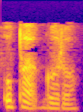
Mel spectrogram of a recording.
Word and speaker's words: Upa Guru: And I'm so grateful for you talking about the Upa Guru. Is that how you say it? How do you Upa, the Upa Guru. Yeah, Upa Guru.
